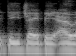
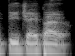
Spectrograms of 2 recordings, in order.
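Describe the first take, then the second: First: The final part is said as separate letters. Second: The final part is said as one word. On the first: This is the old form of the name. The speaker calls it wrong. "you don't say D J B O anymore" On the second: This is the new form of the name. The speaker calls it right. "You say [name]"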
